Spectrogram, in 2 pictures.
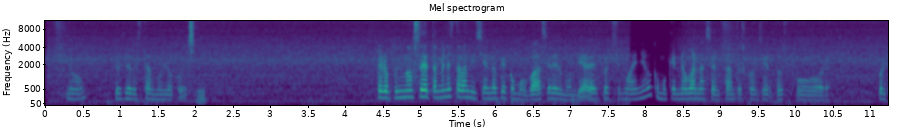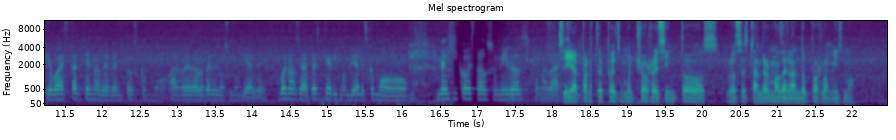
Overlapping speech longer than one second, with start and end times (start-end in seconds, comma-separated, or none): none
